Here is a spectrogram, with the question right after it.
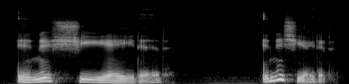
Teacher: the second T is between vowels so we pronounce it like a fast D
